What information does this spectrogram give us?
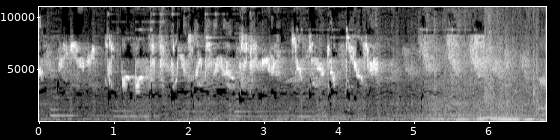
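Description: An Oriental white-eye pours out a fast, high, jumbled twittering for about four seconds, then trails off into softer, scattered chirps over a faint background hum.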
